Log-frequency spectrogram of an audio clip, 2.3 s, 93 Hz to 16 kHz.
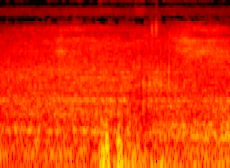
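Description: Toshiba 6000 BTU portable air conditioner running with a steady fan hum. About a second in there are a few low bumps of handling noise on the microphone.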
